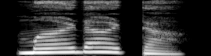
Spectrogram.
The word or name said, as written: ಮಾಡಾಟ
